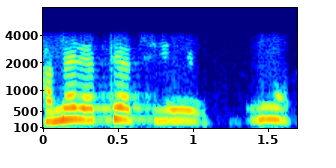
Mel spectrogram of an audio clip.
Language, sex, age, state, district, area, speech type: Maithili, female, 18-30, Bihar, Begusarai, rural, conversation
